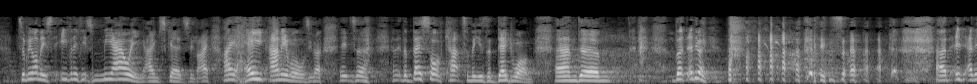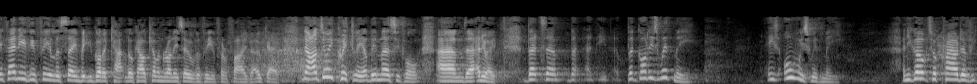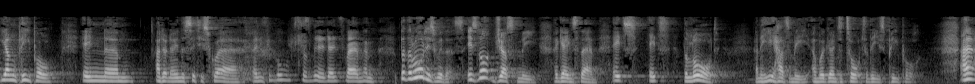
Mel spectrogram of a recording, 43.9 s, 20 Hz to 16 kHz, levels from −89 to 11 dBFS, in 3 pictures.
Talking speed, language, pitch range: 195 wpm, English, 165-230 Hz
